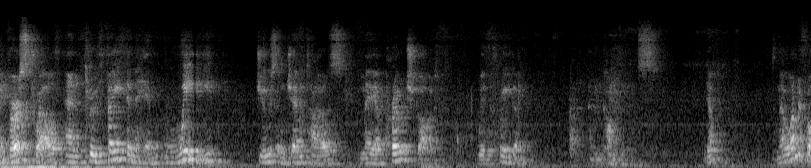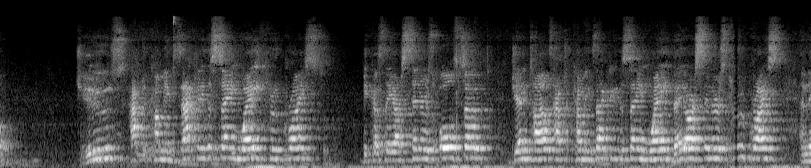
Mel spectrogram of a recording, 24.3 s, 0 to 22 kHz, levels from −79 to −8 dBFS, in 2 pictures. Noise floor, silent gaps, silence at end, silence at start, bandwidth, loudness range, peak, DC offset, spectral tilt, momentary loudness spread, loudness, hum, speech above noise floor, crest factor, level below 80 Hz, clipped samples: -52 dBFS; none; 0 s; 0 s; 14.5 kHz; 19 LU; -4 dBFS; under 0.1%; -4 dB/octave; 20 LU; -22 LUFS; none; 30 dB; 20 dB; -42 dBFS; under 0.1%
